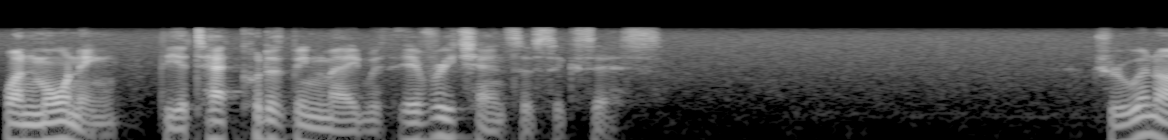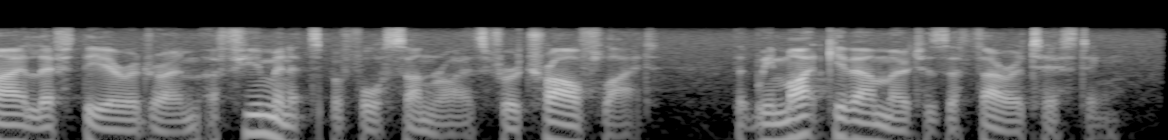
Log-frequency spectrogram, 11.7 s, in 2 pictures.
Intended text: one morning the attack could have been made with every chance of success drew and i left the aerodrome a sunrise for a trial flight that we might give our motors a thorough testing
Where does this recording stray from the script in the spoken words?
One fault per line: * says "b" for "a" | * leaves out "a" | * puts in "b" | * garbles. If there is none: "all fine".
* puts in "few minutes before"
